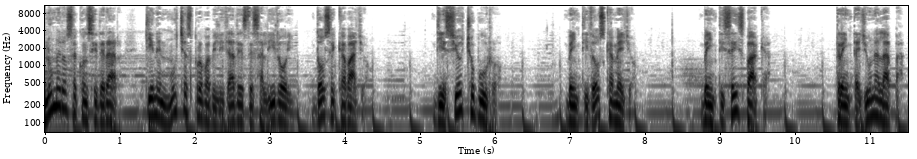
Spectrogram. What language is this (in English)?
Spanish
